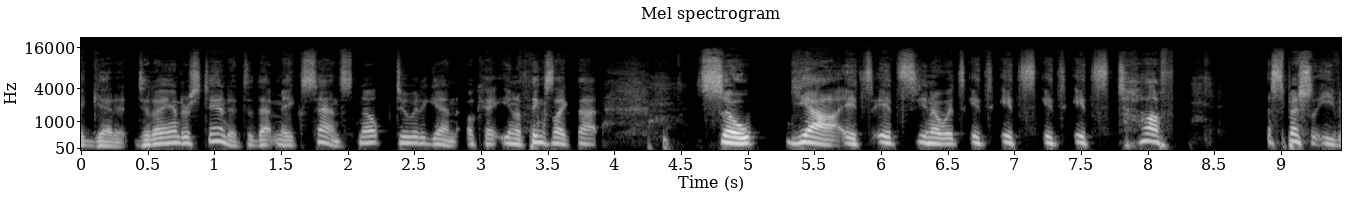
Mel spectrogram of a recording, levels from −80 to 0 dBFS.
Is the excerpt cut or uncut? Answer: cut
